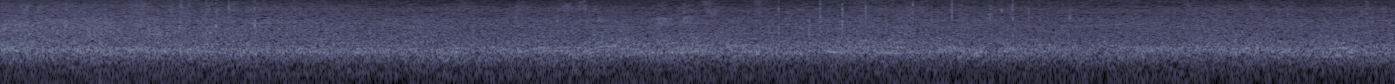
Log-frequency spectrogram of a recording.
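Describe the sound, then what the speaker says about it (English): Steady rain falling during a football game, a constant dense hiss of drops with no letup throughout. "Well, Charles, the forecast called for rain throughout the entire game, and we got rain throughout the entire game"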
